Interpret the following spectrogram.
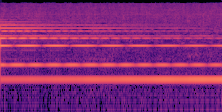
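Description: Ringing of a struck bell-like chime: one steady low tone with higher overtones, the highest of them slowly dying away.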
